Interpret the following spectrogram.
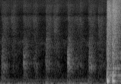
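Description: Faint, quick puffs of breath, about two a second, from a man exerting himself doing fast mountain climbers on an exercise mat.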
